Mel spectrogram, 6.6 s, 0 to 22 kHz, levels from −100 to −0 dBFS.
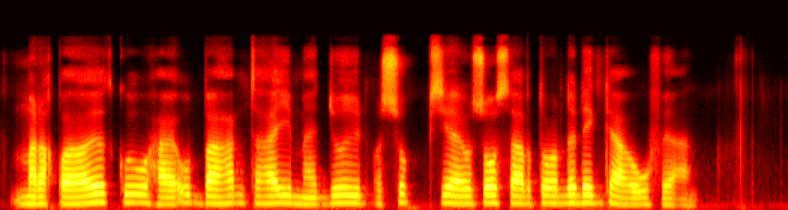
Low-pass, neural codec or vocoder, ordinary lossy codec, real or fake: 10.8 kHz; codec, 24 kHz, 0.9 kbps, WavTokenizer, large speech release; none; fake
